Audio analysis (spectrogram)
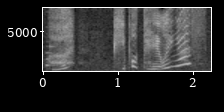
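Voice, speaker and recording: A woman voicing a tiny childlike fairy companion in a video game, squeaky, cheeky and excitable. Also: takes it slowly, noisy background, exaggerated voice.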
